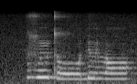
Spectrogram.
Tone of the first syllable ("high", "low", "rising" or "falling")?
high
